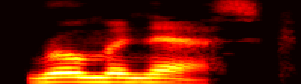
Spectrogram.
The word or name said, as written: Romanesque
